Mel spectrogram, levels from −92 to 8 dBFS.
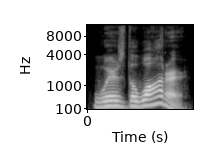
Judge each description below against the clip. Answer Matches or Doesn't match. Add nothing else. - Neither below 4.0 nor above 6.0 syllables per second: Matches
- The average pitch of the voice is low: Doesn't match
